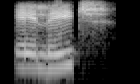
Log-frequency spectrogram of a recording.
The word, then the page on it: LH: Indian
